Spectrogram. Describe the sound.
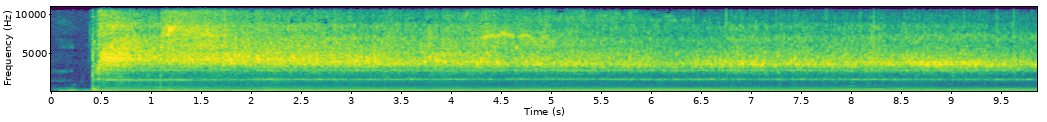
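A person hums a long, steady, loud buzzing tone on one continuous exhale, doing bee breath with hands cupped over the ears; the drone holds an even pitch for nearly ten seconds with no talking.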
